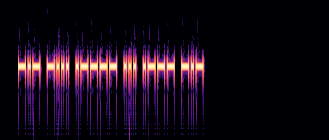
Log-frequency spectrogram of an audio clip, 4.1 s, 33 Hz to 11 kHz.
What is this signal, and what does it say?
Morse code, heard as a keyed tone, about 40 wpm, 700 Hz. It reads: KB1SJK
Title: USA Call Signs - 6 Characters - 40wpm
